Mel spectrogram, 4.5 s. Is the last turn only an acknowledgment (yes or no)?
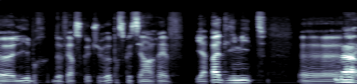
no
